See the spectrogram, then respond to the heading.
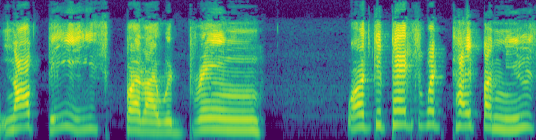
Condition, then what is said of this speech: Cerebral palsy. I wanted to be a professional singer-songwriter when I was able to sing, mm-hmm.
